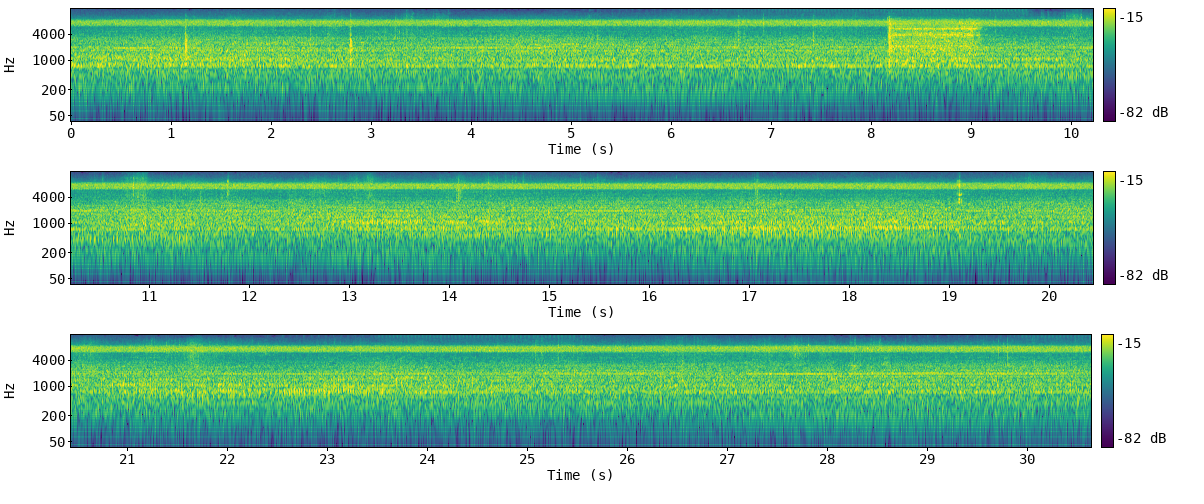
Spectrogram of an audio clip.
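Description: Distant freight-train diesel locomotives drifting slowly in toward a stop signal, heard as a faint low running sound under a steady hiss. A short burst of noise comes about eight seconds in, and the low rumble grows a little in the second half as the train draws nearer.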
